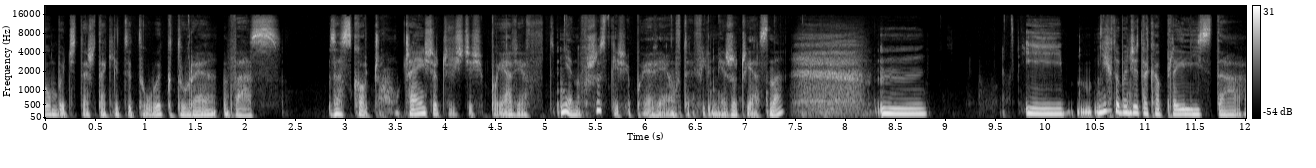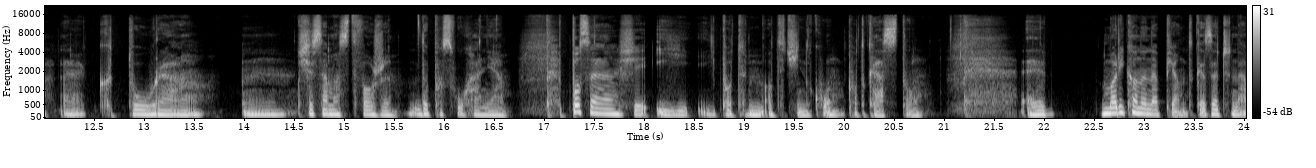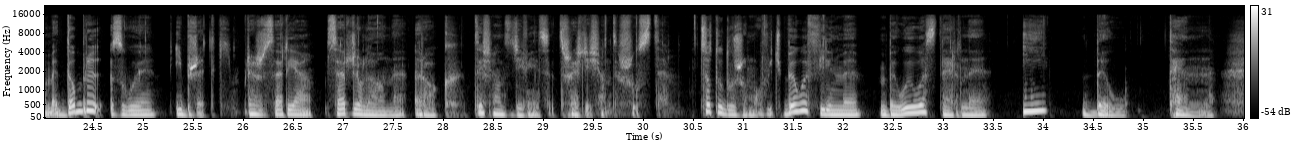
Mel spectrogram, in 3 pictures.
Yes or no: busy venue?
no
